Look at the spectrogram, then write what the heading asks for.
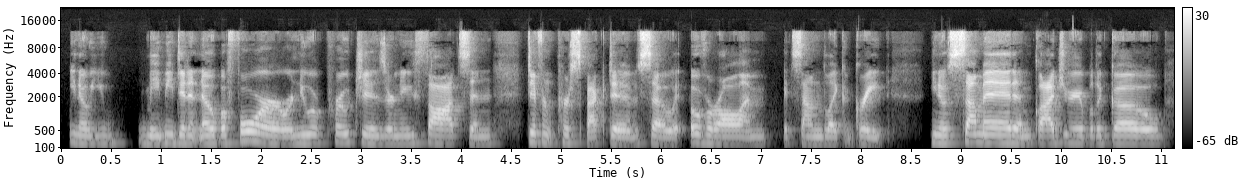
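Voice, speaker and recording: A woman hosting a casual business podcast, asking questions in a friendly, chatty way. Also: fairly low pitch. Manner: friendly, chatty, laughs often. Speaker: podcast host.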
